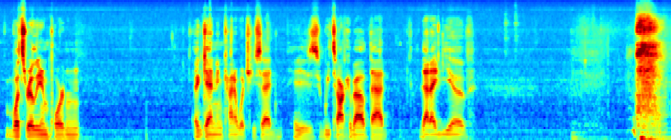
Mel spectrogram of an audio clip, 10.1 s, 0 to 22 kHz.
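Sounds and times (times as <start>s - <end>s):
faint low hum: 0.0s - 10.0s
speech: 0.2s - 1.4s, 2.9s - 7.2s, 9.5s - 9.8s
person sneezing: 9.5s - 10.0s.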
